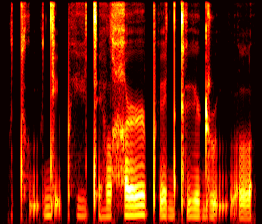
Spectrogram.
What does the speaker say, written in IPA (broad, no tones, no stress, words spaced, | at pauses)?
tʰṵdḛpʰe̤tʼe̤lˠ χə˞pʼɘdkʼɨːɖ ɭṵlˠ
